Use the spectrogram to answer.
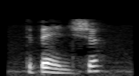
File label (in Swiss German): "belcha", alsace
